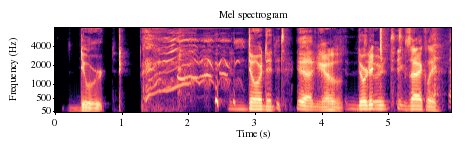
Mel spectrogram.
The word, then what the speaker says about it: Dordt: the end of our school's name is Dorf. Yeah. And if we couldn't pronounce the F, it might sound like Dordt.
